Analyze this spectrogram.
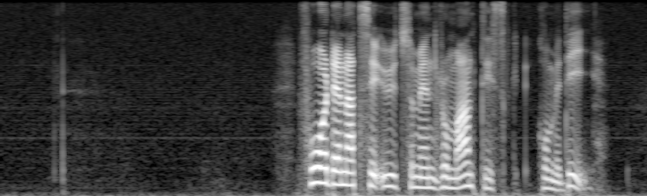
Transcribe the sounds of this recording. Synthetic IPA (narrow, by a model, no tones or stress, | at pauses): foːɖɛnat̪seːʔʉ̟ːt̪sɔmɛnɾʊmant̪ɪskʰːɔmɛd̪iː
